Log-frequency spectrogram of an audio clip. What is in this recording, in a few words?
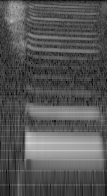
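"cyu3", Cantonese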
